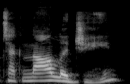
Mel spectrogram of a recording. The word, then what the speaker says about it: technology: in line we have technology so techn here's another schwas sound here and remember the symbol right here D plus Z let's say is a JJ sound so g l g l g technology all right so what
